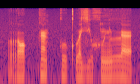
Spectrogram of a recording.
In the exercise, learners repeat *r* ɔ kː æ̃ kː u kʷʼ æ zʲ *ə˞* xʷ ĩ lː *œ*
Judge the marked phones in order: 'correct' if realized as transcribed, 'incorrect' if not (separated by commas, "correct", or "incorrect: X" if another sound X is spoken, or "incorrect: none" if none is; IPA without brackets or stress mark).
correct, correct, incorrect: æ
